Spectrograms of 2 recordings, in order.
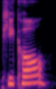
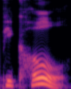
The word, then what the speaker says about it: Pico: down, I said, "Is that how you say that?" Pecall. He's like, "You do you mean Peol?" And I was like, "Oh, Pico. That's the name of it. Peacle." I I had just been pronouncing this mountain name wrong for a very long time.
